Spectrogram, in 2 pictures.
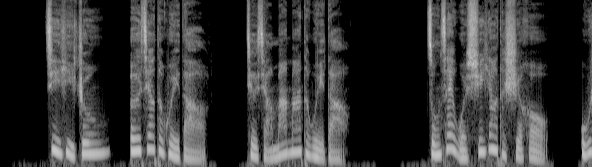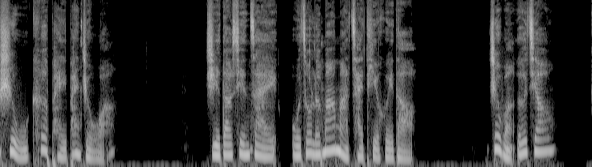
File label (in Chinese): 女 品牌广告; 东阿阿胶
